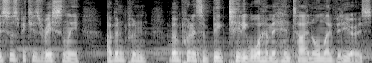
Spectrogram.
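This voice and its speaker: With music playing behind, the speaker has an Australian accent and lively intonation. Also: man. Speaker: YouTube lore narrator. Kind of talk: comedic lore explainer, profane. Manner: crude, casual, irreverent.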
